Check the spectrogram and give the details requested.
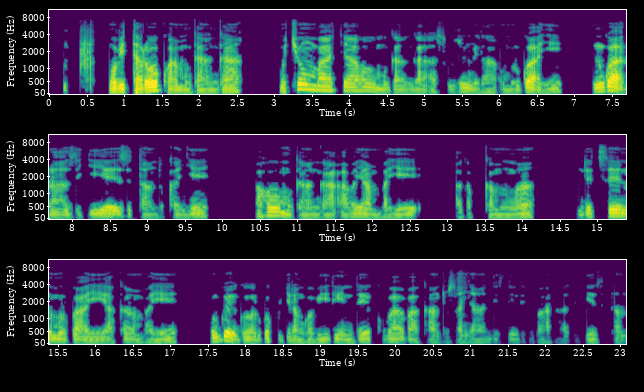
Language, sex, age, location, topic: Kinyarwanda, male, 25-35, Kigali, health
